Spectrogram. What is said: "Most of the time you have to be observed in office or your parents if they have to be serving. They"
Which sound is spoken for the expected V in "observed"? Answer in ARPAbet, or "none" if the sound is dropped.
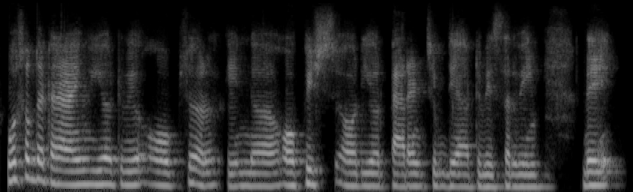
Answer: none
